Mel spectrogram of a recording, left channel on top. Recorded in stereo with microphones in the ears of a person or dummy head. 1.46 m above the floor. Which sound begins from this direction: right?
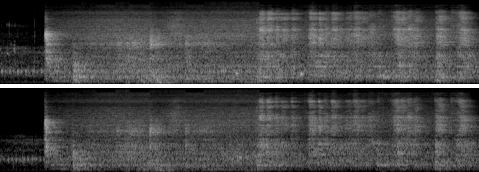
Writing, at 0.4 s.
